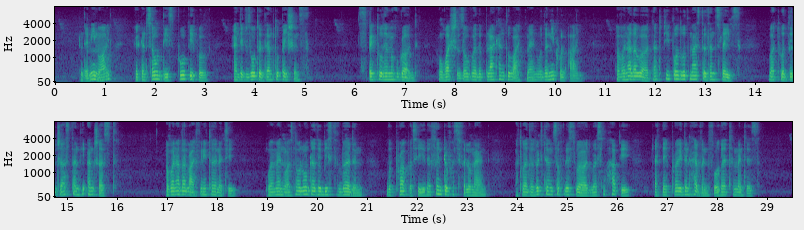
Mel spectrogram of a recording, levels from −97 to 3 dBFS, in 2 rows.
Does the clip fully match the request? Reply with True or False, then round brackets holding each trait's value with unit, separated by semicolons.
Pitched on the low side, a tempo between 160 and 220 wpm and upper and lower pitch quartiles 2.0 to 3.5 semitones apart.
True (120 Hz; 175 wpm; 3.0 semitones)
